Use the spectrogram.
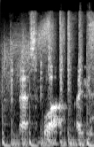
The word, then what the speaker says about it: Basquiat: Basquiat. I don't think you pronounce the T at the end, right? Basquiat, but Basquiat.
